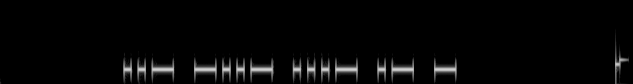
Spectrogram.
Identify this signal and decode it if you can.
Morse code, heard as a keyed tone, about 17 wpm, 700 Hz. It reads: UXVAT
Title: Code Groups - 5 Letters - 17wpm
